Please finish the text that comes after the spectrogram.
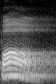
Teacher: Okay, like pa. Here, obstruction is done by the two lips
